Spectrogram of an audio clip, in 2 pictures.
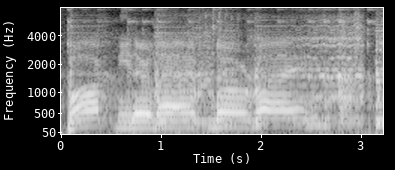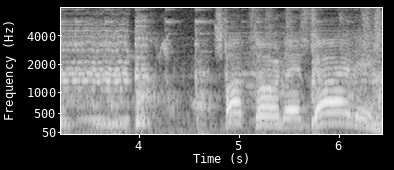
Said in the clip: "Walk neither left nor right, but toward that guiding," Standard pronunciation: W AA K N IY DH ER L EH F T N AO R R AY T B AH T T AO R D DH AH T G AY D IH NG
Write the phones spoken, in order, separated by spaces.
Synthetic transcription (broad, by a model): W AA K N IY DH ER L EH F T N AO R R AY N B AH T S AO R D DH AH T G AY D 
